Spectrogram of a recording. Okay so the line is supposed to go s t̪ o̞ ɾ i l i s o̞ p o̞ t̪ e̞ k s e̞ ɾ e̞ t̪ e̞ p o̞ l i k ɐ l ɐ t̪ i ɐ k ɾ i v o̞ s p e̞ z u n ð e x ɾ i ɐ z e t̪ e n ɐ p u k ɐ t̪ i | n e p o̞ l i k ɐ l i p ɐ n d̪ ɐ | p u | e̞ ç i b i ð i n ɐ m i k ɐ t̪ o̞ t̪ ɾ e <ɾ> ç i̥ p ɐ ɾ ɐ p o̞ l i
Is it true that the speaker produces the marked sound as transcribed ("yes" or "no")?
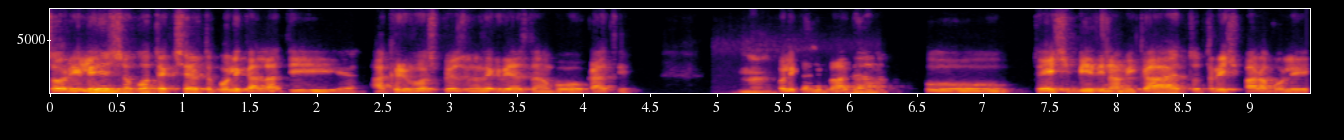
no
